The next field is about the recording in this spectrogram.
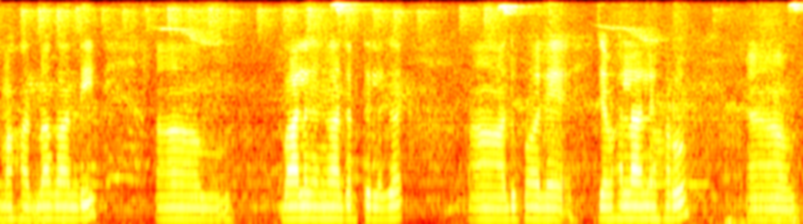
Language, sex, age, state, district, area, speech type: Malayalam, female, 30-45, Kerala, Alappuzha, rural, spontaneous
